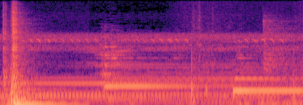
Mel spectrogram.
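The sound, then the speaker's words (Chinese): A door next door being closed again, a single dull thud at the very start followed by quieter faint background sounds. “周景硕往前走了一步，重新关上了隔壁的门。”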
